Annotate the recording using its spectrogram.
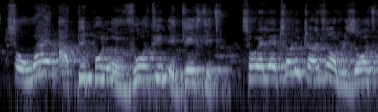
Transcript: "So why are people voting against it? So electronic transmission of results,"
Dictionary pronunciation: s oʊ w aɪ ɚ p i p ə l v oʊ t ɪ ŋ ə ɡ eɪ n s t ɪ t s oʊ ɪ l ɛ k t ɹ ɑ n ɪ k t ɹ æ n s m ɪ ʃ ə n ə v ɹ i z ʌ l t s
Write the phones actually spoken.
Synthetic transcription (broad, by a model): s oʊ w aɪ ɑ p i p ə l v oʊ t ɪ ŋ ə ɡ eɪ n s t ɪ t s oʊ ɪ l ɛ k t ɹ ɑ n ɪ k t ɹ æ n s i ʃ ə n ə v ɹ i z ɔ l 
